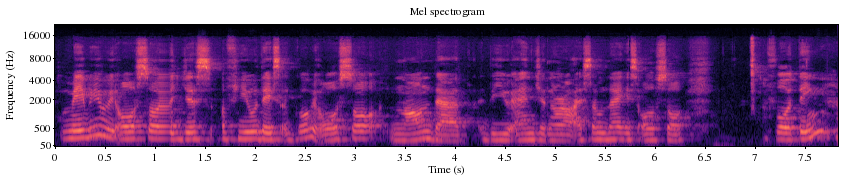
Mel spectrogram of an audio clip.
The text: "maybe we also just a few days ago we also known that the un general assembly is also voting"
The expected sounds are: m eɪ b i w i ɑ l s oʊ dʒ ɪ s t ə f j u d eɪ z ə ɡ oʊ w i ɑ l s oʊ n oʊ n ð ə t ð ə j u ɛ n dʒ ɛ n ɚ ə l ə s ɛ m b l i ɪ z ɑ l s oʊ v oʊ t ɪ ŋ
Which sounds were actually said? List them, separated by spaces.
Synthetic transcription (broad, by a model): m eɪ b i w i ɑ l s oʊ dʒ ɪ s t ə f j u d eɪ s ə ɡ oʊ w i ɑ l s oʊ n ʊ n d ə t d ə j u ɛ n dʒ ɛ n ɚ ə l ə s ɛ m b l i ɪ s ɑ l s oʊ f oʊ t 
